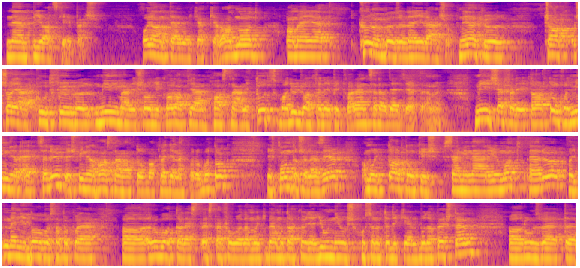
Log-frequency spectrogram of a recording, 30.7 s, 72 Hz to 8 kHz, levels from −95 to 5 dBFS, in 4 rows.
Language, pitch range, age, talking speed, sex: Hungarian, 130-155 Hz, 20-39, 125 wpm, male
